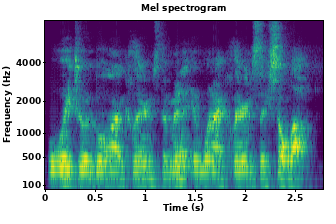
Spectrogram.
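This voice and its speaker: A man's voice: medium pitch, racing, fairly bright tone. American man vlogging in an echoey room. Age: young adult. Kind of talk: casual chat, rambling explanation. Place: small living room, on a couch. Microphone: camera mic a few feet away. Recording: roomy echo, noisy camera audio.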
